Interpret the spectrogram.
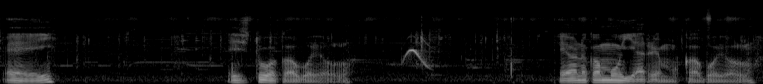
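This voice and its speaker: A young man with a low, gravelly voice chats his way through a video game. He jumps into loud whoops and squeals when something happens on screen, and a faint game soundtrack plays underneath. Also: expressive, pauses often. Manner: chatty, reacts loudly with whoops and squeals to game events. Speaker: gaming vlogger. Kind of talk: casual gameplay commentary. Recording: faint game music behind.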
